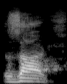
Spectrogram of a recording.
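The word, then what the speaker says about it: tsar: এই গল্পের main character হচ্ছে একজন জার। উচ্চারণটা হবে জার বা জার। চন্দ্রবিন্দুর মত উচ্চারণ করতে পারো।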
